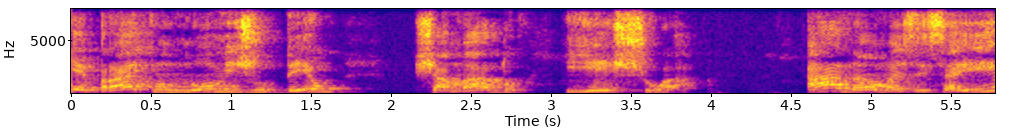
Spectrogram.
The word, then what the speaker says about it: Yeshua: Yud, Shin, Vav, Ai se pronuncia Yeshua.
